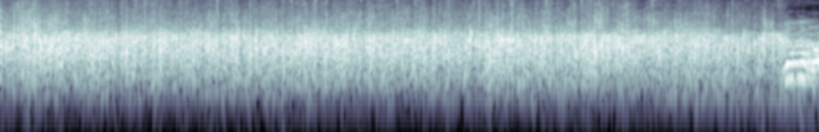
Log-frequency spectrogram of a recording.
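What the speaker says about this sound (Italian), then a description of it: "Facciamo un applauso." Audience applause at a Fermare il Declino political gathering in Padova: dense, sustained clapping from a sizeable crowd that holds steady for about eight seconds and breaks off abruptly at the end.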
